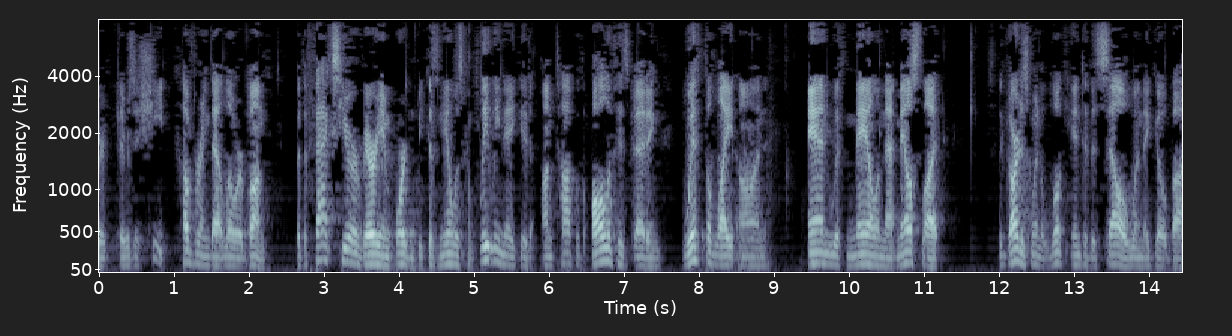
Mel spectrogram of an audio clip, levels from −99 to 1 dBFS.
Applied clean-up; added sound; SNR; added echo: neural mask model DeepFilterNet 3.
